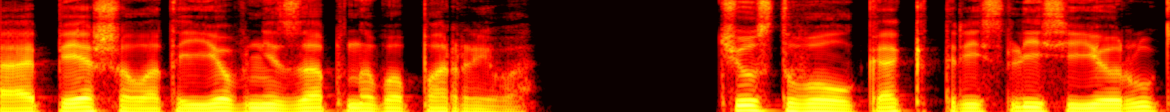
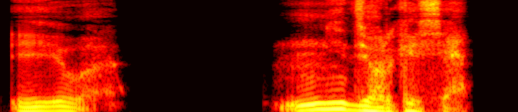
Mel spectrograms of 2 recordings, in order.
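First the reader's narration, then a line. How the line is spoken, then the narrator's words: Wildcat hiss. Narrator (Russian): прошипела она дикой кошкой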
